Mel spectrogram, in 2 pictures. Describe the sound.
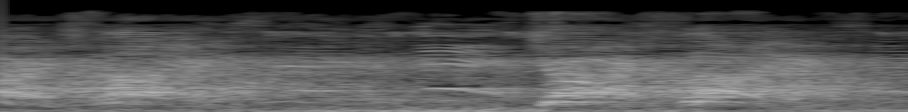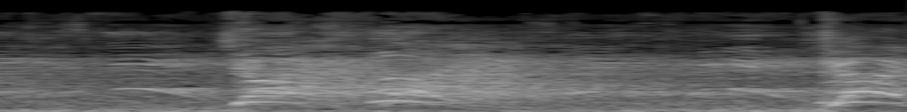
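A large crowd of protesters in New York chants "George Floyd" in unison on the anniversary of the abolition of slavery, loud shouted voices rising in a steady rhythm with strong surges roughly every two seconds over a constant murmur of crowd noise.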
